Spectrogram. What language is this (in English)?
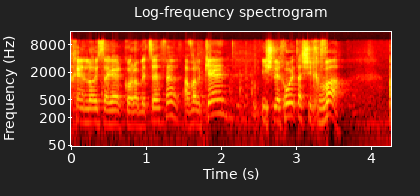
Hebrew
